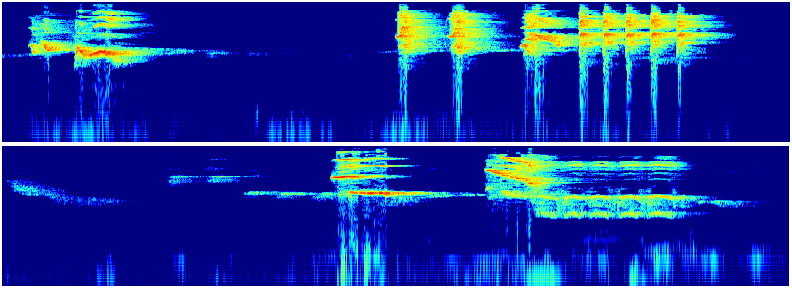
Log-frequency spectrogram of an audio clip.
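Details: Orange-headed thrush therapy song meant to prompt a thrush to answer, varied phrases of sharp buzzy bursts, clear rising and falling whistles and short chattering trills separated by brief pauses.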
